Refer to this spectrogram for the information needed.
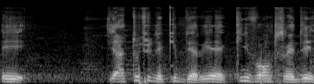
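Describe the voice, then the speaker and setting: A man with a Cameroonian accent speaks at a moderate pace with ordinary pitch variation, amid noticeable background noise. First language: Bassa (speaking French). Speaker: business executive. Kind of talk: interview statement. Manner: hesitant with fillers.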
